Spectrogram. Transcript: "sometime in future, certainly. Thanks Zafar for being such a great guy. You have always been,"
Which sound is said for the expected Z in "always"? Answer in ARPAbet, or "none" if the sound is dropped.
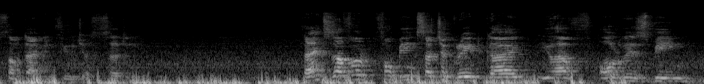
Z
